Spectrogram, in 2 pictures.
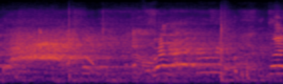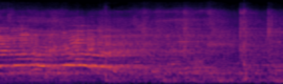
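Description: Players shout and call out in a large echoing gym.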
